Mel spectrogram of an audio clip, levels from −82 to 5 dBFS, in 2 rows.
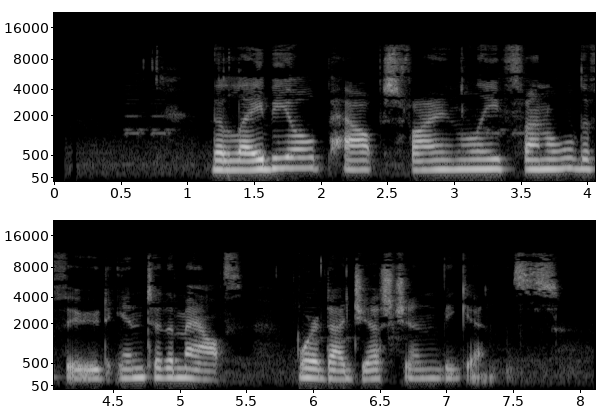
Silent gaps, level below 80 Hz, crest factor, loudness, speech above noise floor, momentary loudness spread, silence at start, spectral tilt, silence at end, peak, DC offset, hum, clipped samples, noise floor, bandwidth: none; -70 dBFS; 20 dB; -25 LUFS; 33 dB; 14 LU; 1.2 s; -5.5 dB/octave; 0.3 s; -6 dBFS; under 0.1%; none; under 0.1%; -57 dBFS; 11.5 kHz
